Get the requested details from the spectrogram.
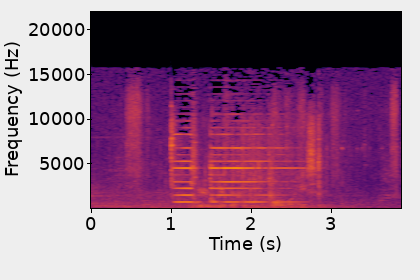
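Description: An elevator chime rings.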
